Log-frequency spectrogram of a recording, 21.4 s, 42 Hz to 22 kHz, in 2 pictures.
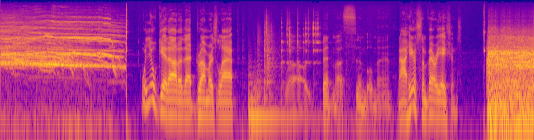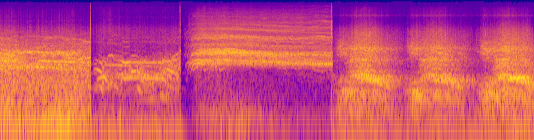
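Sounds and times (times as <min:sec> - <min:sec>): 
recorded crowd roaring and shouting played from a record on a screaming machine: 0:00.0 - 0:02.6, 0:09.7 - 0:21.3
speech: 0:02.9 - 0:05.2, 0:06.4 - 0:10.0.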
